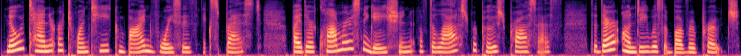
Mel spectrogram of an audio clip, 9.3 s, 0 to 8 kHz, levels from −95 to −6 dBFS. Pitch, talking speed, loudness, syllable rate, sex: 265 Hz, 140 wpm, -19 LUFS, 4.9 syllables/s, female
